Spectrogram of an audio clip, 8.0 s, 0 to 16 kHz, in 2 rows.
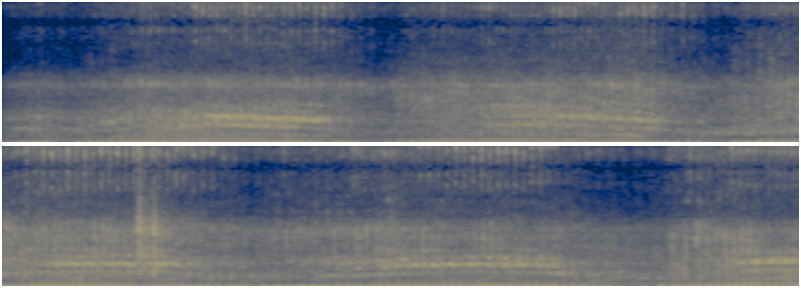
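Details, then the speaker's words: Honda CG 125 single revved: a high whine climbs with each blip over the exhaust note, a clutch-cover gear whine, pointing to worn clutch-box gears; replacing the gear set is the stated fix. "आज आपको हम बताएंगे विजय 125 की जो कि clutch बक्सा जो गूंज होती है यह को कैसे खत्म करने और आप वह कैसे आसानी और इजी तरीके से कैसे आप इसको आप तो खत्म कर सकते हैं"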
